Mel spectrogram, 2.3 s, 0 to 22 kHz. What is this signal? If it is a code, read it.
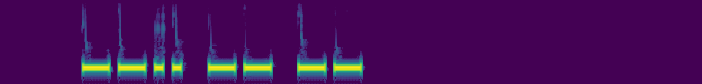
Morse code, heard as a keyed tone, about 40 wpm, 700 Hz. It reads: ZMM
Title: USA Call Sign Postfixes - 3 Letters 40wpm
